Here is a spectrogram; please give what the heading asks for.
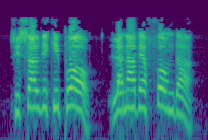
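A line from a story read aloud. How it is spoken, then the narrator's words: Alarmed shout. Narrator (Italian): il nostro capitano a gettare quel grido d'allarme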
